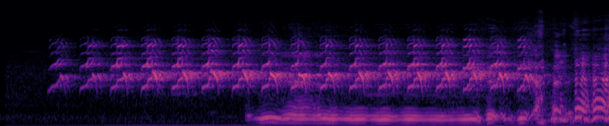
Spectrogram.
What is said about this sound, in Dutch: Ik sprak van de week een vrouw en die straalde van geluk, want ze had de groene specht gezien en gehoord. De specht met de lachende roep.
